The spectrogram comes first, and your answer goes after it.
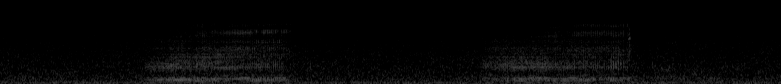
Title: Cute Deep Sleep Snoring Cat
